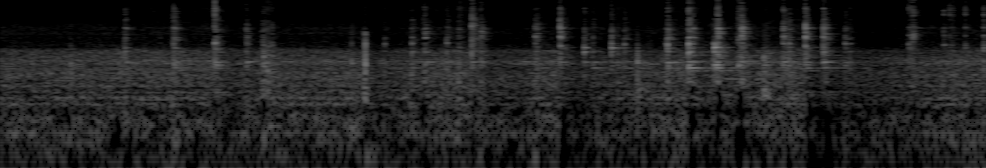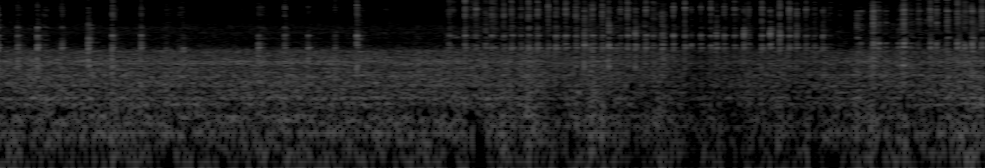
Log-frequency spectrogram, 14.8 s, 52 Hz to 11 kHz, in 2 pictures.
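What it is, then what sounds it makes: Full aluminium soda cans tapped on top. The tops of a 12-pack of full red aluminum Coca-Cola cans in an open cardboard box are tapped with a pencil, then with fingertips and nails. Sharp, bright clicks and ticks with almost no low end come in uneven bursts, each dying away almost instantly. Near the end they turn into a faster, denser patter of light, crisp taps.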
